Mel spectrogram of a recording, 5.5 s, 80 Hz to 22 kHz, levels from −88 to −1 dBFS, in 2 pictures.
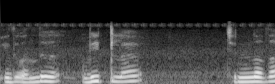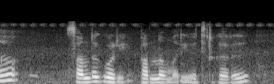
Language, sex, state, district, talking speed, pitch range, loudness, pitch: Tamil, male, Tamil Nadu, Namakkal, 85 wpm, 185-225 Hz, -16 LUFS, 205 Hz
